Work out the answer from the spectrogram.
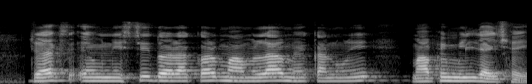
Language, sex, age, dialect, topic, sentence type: Magahi, male, 51-55, Western, banking, statement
